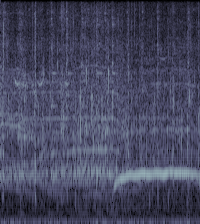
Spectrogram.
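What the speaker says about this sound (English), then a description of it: "Big crowd cheering." A big crowd cheers and applauds steadily after a man's ladder dive into water, the broad roar holding throughout with a rising whistle near the end.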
